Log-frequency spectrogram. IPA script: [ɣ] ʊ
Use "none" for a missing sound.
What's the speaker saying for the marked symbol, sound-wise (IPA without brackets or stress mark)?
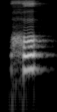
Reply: h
